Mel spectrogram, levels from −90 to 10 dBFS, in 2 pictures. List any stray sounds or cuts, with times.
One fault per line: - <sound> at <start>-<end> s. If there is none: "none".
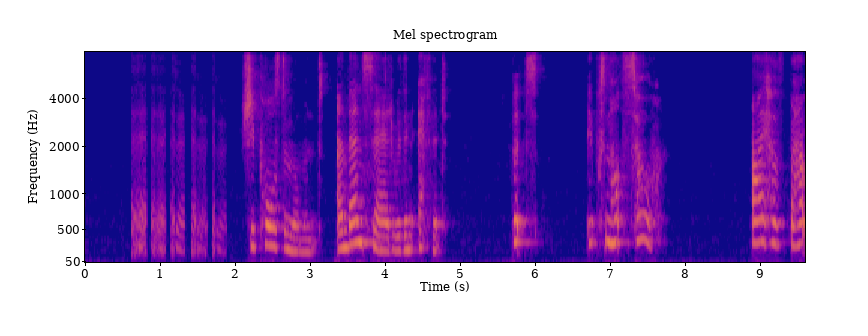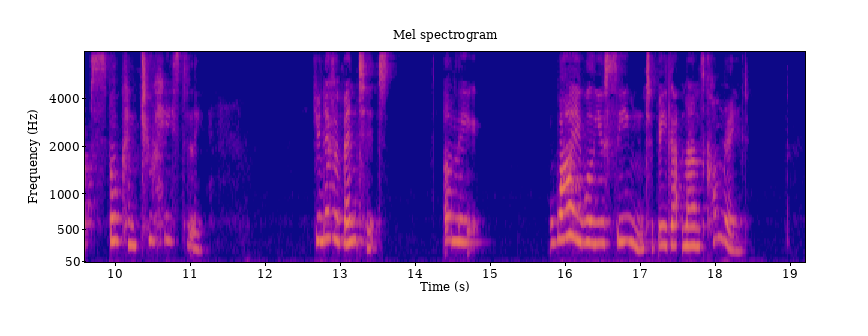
- laugh at 0.6-1.9 s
